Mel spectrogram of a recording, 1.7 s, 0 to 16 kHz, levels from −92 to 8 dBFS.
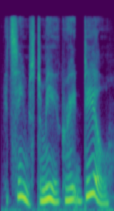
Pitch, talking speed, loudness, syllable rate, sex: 205 Hz, 245 wpm, -14 LUFS, 4.5 syllables/s, female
